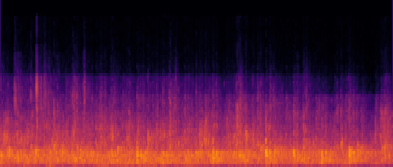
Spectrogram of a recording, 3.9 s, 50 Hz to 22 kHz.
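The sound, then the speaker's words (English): An audience applauds children who recited Isaiah 53 all the way through, a dense wash of many hands clapping at an even, fairly loud level for the whole stretch, with no voices standing out. “So, you can give them a round of applause.”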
